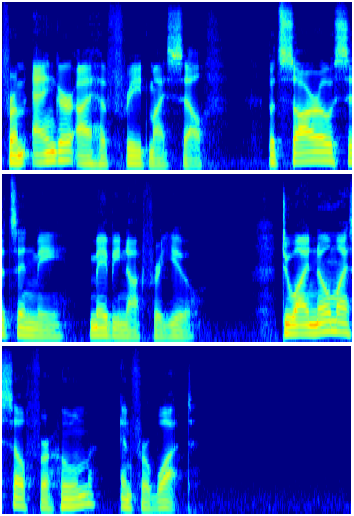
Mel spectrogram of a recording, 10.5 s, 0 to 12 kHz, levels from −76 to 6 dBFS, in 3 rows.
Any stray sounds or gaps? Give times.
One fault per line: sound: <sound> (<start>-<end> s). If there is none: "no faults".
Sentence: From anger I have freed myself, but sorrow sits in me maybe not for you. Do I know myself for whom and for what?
no faults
